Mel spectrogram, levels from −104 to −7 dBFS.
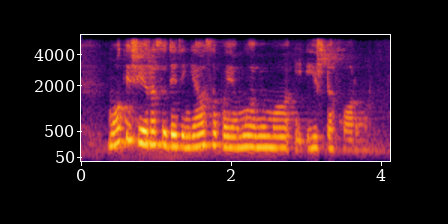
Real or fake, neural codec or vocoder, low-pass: real; none; 5.4 kHz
